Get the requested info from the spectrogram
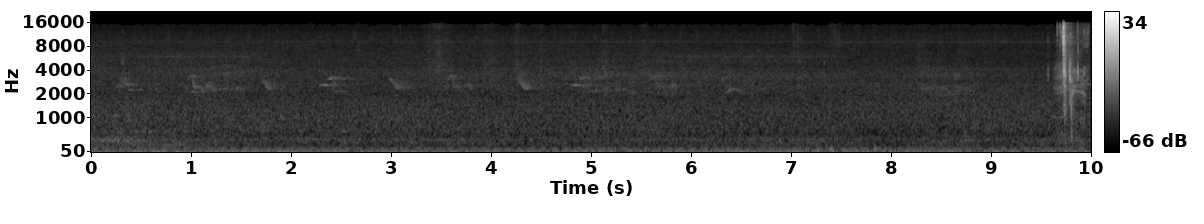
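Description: Quiet background with a steady low hum and faint, short high chirps recurring every half second to a second.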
